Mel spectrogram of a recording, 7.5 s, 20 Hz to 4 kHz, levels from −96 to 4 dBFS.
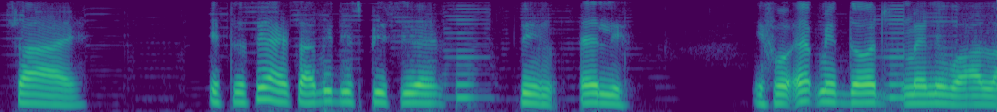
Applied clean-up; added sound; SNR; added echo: neural separator model SepFormer WHAM!.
